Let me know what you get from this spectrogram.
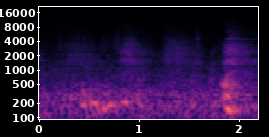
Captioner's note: laughter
